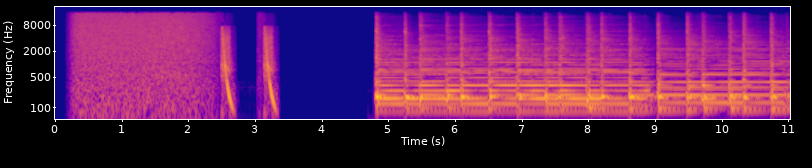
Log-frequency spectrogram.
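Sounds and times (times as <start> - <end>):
tv static hiss: 0.2 - 2.5.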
